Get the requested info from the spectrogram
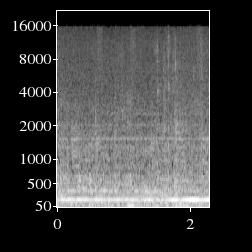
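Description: Room tone: a steady low hum, with a few faint small ticks near the end.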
